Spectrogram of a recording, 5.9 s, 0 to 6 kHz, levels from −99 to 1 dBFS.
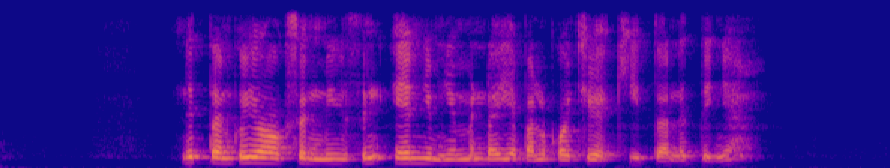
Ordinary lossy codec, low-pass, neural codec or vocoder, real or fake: none; 5.4 kHz; none; real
